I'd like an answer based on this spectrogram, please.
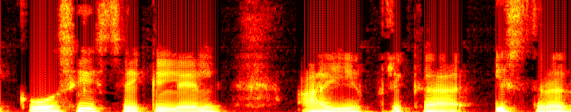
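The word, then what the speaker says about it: Nkosi: यहाँ तक जो नहीं, हाँ कोसी, इसमें एन साइलेंट है, कोसी सेक्लेल आई अफ्रीका,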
